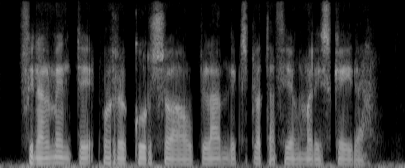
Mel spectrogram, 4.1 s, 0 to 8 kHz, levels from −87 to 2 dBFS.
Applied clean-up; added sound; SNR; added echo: neural diffusion model UNIVERSE++.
